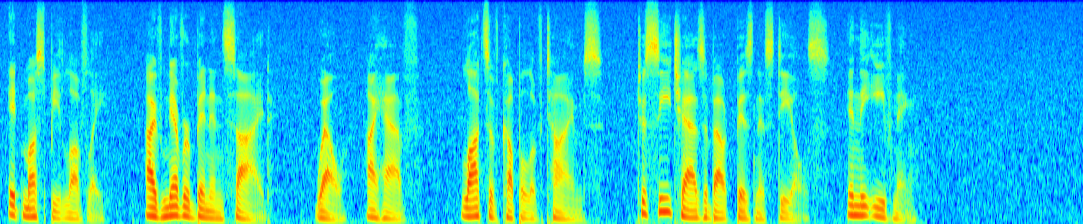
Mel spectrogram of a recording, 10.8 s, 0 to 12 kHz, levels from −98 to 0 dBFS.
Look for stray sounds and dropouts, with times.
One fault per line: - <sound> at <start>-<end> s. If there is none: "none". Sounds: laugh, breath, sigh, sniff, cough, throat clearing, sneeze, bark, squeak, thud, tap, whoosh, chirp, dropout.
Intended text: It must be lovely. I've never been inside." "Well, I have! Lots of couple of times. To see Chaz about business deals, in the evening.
none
